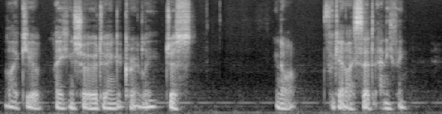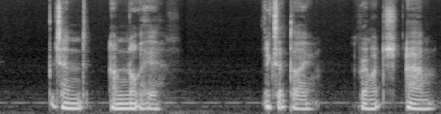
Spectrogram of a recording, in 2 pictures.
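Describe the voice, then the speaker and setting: Guy acting as a calm asmr medic, super breathy n soft, bit of creak, gentle w dry humour. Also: lowish voice, full character voice. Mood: dryly amused. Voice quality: breathy, near-whispered. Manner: gentle, unhurried, reassuring murmur. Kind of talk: soft-spoken ASMR roleplay.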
